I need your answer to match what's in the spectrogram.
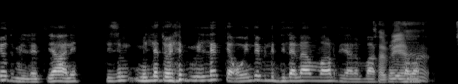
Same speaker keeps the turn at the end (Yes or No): No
